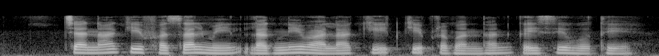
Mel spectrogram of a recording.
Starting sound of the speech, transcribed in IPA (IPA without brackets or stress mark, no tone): t͡ʃ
